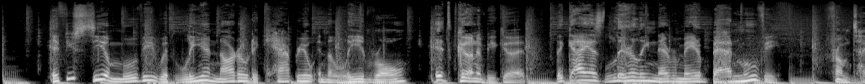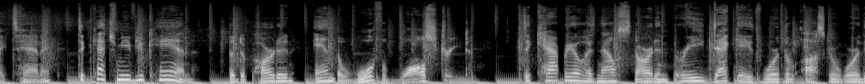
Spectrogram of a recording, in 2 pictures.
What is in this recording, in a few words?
Narration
